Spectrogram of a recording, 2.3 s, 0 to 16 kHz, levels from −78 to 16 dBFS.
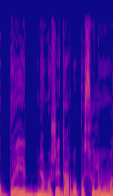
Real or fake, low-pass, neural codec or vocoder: real; 14.4 kHz; none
